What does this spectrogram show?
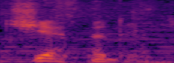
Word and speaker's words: jeopardy: They might put their success in jeopardy. One last thing, be careful with the spelling of this word because it doesn't look the way it sounds.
